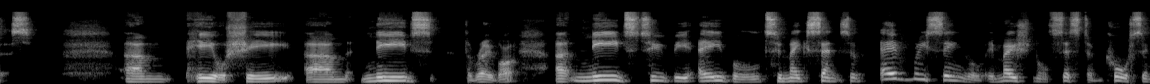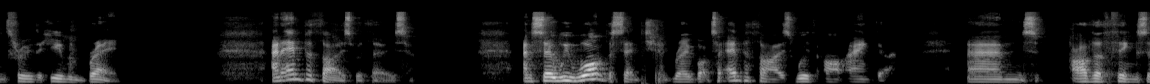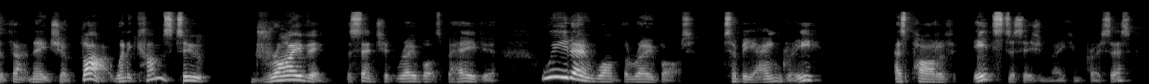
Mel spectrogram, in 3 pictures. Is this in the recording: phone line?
no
